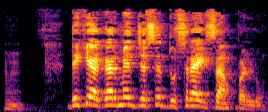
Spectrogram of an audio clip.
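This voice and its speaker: A man's voice: high voice, very animated, brisk, fairly bright tone. Male tutor at a board, casual explainer who keeps checking the viewer follows and spells words out letter by letter. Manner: keeps checking in with the viewer and asks himself rhetorical questions. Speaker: English grammar teacher. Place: teaching at a board he writes on.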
